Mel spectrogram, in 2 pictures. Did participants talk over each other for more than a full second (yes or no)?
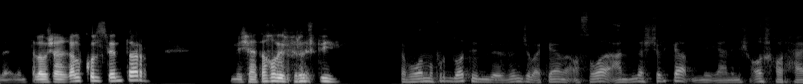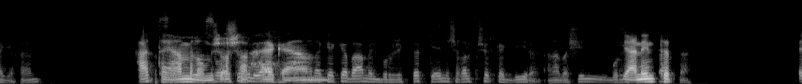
yes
